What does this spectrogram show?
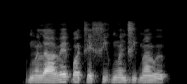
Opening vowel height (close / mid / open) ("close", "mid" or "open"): open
